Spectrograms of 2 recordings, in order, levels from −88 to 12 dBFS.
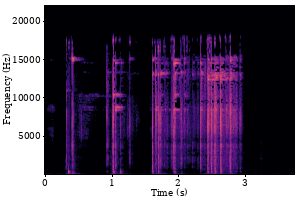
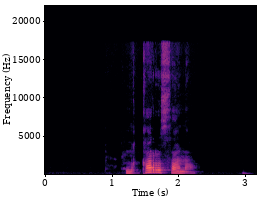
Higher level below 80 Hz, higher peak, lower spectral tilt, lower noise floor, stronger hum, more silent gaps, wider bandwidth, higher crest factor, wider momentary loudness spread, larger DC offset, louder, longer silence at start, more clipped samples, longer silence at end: about the same, -70 dBFS vs -74 dBFS; first, -4 dBFS vs -12 dBFS; second, 1.5 dB/octave vs -5 dB/octave; about the same, -81 dBFS vs -82 dBFS; neither; neither; about the same, 19 kHz vs 17.5 kHz; first, 30 dB vs 22 dB; first, 18 LU vs 14 LU; neither; about the same, -28 LUFS vs -29 LUFS; second, 0.3 s vs 1.2 s; neither; second, 0.8 s vs 0.95 s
